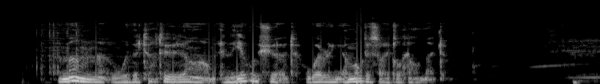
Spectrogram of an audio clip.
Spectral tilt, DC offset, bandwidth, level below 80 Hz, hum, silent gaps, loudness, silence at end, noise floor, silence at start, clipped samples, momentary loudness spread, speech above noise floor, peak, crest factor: -6.5 dB/octave; under 0.1%; 8.6 kHz; -50 dBFS; none; none; -24 LUFS; 0.05 s; -76 dBFS; 0.55 s; under 0.1%; 19 LU; 53 dB; -8 dBFS; 18 dB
